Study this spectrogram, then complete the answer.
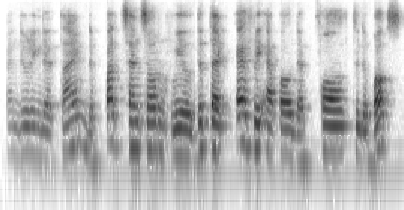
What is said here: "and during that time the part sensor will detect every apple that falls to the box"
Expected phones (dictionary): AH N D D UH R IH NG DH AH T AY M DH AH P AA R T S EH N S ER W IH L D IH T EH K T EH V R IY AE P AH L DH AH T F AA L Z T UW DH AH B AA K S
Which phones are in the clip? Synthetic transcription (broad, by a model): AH N D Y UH R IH NG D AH T AY M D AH P AA R T S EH N S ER W IH L D IH T EH K T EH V R IY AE P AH L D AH T F AA L T UW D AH B AA K S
